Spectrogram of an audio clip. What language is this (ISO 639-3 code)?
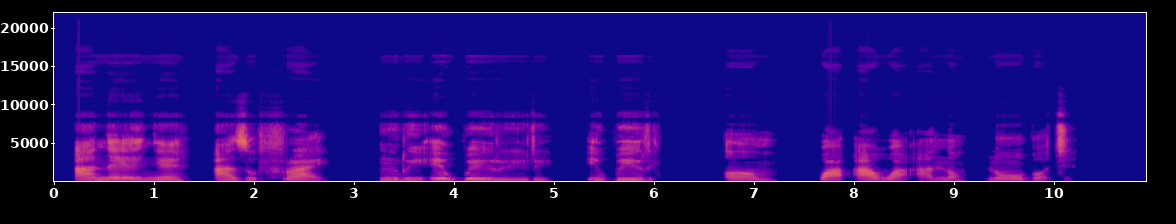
ibo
